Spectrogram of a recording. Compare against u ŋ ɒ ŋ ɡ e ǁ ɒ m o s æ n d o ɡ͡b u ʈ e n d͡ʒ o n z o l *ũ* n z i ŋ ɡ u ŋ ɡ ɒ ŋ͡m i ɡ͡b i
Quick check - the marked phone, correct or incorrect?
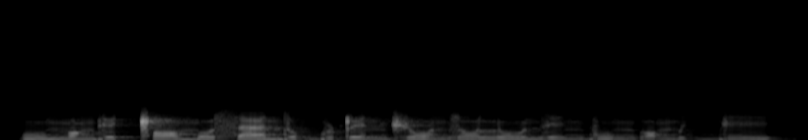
incorrect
